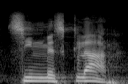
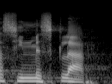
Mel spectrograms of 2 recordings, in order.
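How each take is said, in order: First: Sin mezclar drawn out slowly, weight on sin; slow emphasis. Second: Sin mezclar said very slowly and deliberately, sin stressed; emphasized slowly. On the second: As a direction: stretch out sin mezclar to drive it home. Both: Shown as a demonstration. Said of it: "quiero enfatizar en la palabra".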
